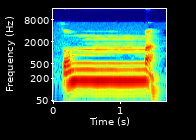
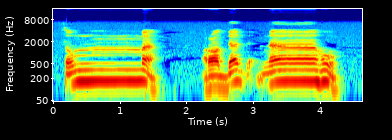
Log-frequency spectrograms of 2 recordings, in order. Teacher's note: Ini gunnah musyaddadah. Mimnya berdengung.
